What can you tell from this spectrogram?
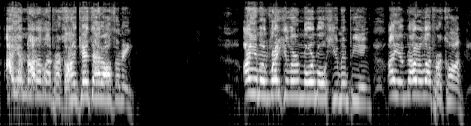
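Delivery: protesting the leprechaun hat to chat, mock indignant.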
